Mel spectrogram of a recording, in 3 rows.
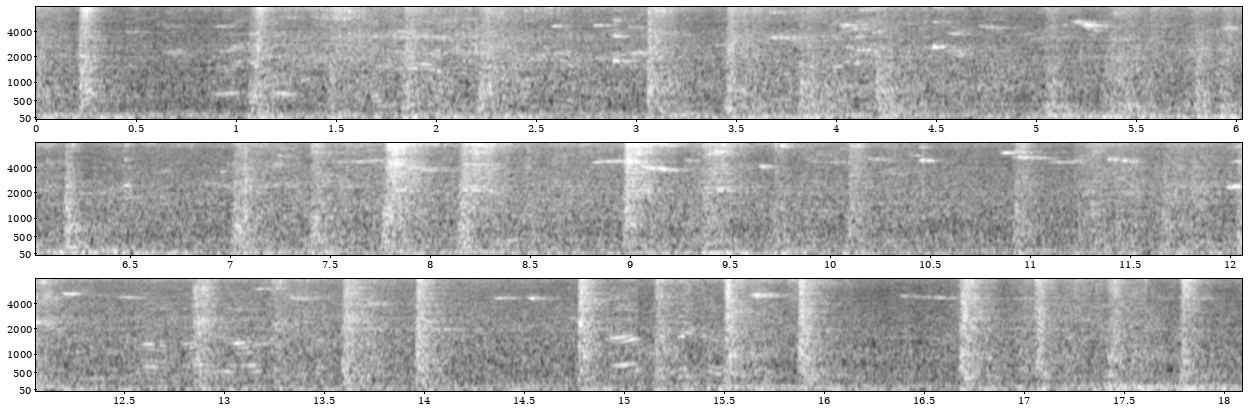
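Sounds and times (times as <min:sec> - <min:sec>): train rumbling over bridge: 0:00.0 - 0:18.0
wheels clacking over rail joints: 0:00.0 - 0:18.0
high metallic squeaks: 0:02.6 - 0:05.4, 0:14.3 - 0:14.8.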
